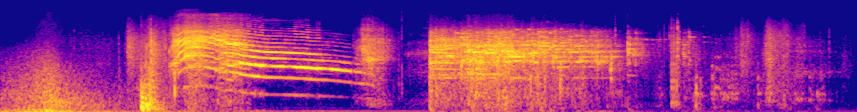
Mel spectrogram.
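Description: A cat's long screeching yowl, falling in pitch, about a second in, followed by glass shattering as the cat breaks through a window pane.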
